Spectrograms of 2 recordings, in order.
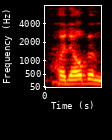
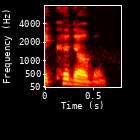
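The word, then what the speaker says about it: Khudobin: Go back to the bubble when Hudobin was having that really great run. There would be guys who would say Kudobin because it has the K in front of it, yeah.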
